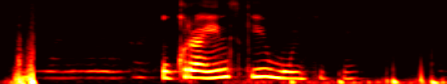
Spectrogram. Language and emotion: Russian, neutral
